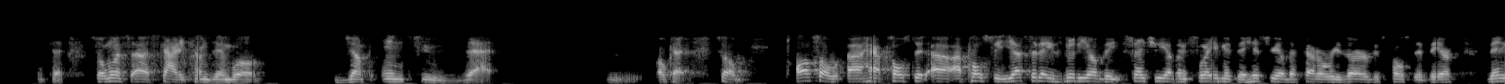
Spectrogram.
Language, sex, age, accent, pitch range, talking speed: English, male, 30-49, American, 125-150 Hz, 150 wpm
